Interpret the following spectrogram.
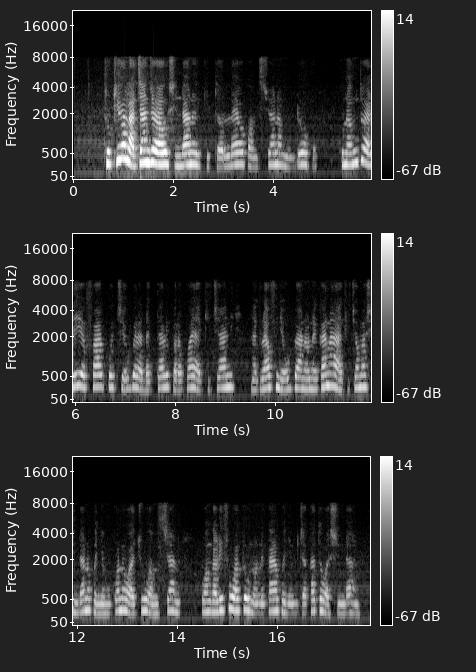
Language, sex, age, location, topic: Swahili, female, 36-49, Nairobi, health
